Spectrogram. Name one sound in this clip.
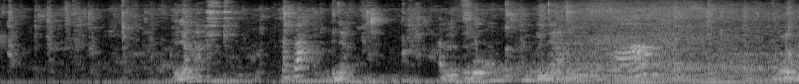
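A small boy talks in a high voice close by.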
